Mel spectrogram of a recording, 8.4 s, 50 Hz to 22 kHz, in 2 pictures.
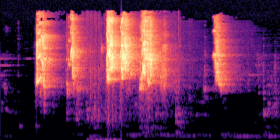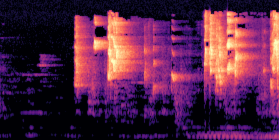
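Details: Captive lovebirds recorded in February 2019 while eating, singing and playing: bursts of harsh, high chirps and squawky notes in quick clusters, separated by short silences, with a faint low hum near the end.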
